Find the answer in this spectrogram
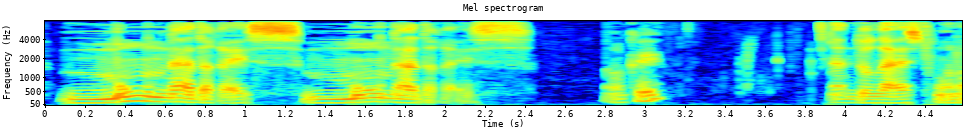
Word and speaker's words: mon adresse: you can hear now this little link, so you've got to pronounce this N, mon adresse, okay.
